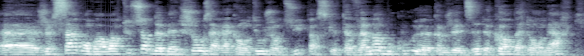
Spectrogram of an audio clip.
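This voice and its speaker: A man rushes along at a very fast pace, with audible room echo and noticeable background noise around him. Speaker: talk show host. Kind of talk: scripted introduction; interview. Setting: studio.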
